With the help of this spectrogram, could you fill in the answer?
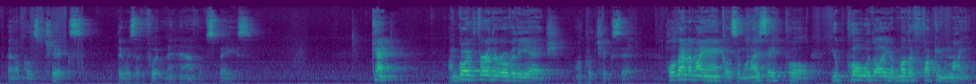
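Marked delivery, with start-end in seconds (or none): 4.6-7.0 loud, raised-pitch warning; urgent call. A narrator's reading. Uncle to nephew on the roof, calling urgently. 8.3-12.1 loud, forceful command; urgent orders. A narrator's reading. Uncle ordering nephew to pull, loud and urgent.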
